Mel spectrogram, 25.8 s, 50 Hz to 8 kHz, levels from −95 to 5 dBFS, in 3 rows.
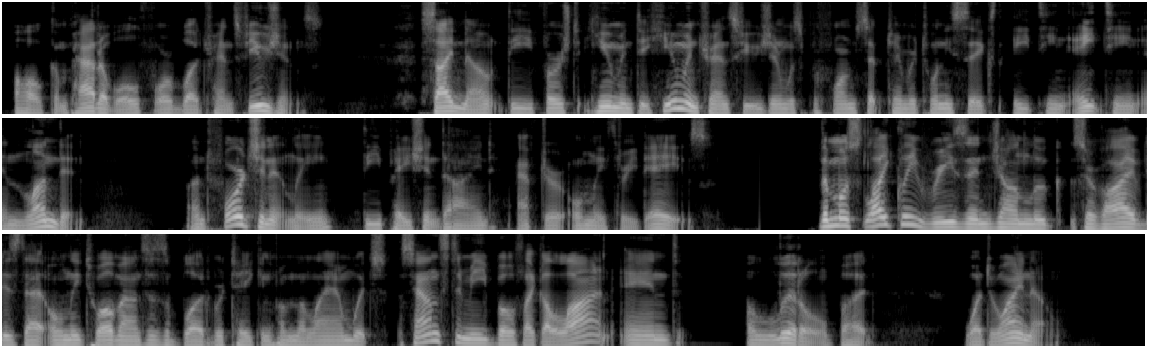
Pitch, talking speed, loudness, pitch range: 110 Hz, 145 wpm, -33 LUFS, 100-120 Hz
